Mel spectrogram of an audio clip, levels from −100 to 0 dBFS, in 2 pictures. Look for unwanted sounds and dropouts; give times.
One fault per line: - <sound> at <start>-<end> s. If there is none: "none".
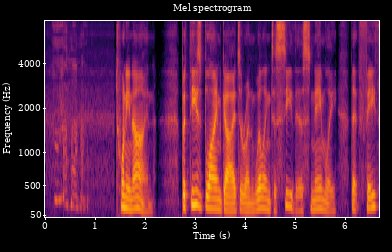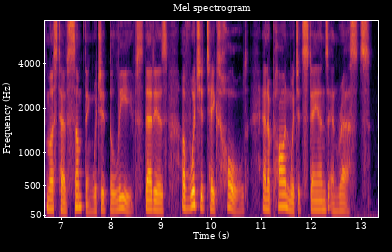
- laugh at 0.1-1.0 s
